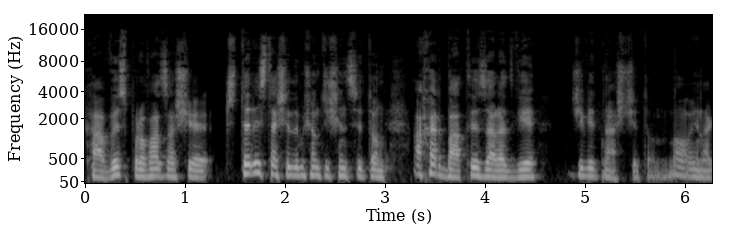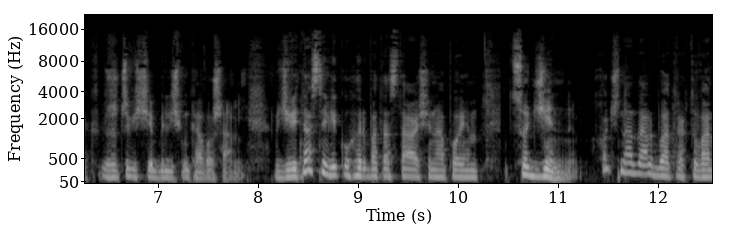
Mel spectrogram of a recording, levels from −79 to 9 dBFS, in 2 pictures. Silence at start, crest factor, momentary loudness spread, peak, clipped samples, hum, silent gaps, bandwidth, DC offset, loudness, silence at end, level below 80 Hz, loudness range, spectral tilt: 0 s; 20 dB; 10 LU; -6 dBFS; under 0.1%; none; none; 16 kHz; under 0.1%; -27 LUFS; 0 s; -62 dBFS; 4 LU; -4.5 dB/octave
